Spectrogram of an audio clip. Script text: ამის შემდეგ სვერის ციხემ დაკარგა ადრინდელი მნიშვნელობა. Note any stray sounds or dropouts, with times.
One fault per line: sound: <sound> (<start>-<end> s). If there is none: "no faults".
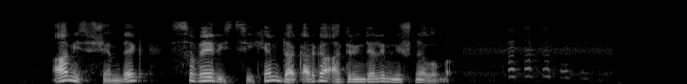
sound: laugh (5.1-5.9 s)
